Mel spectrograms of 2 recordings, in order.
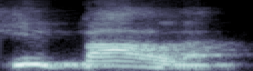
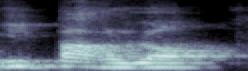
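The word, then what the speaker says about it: parlent: Eu não pronuncio il parlant. E esse é o erro comum que a gente vê os alunos cometendo repetidas vezes. Eles falam il parlant. E eu entendo a confusão, mas agora você sabe que aqui é uma exceção. O ENT, se normalmente ele é pronunciado on, em verbos conjugados ele nunca é. Seja a pessoa que for. E seja o tempo que for, inclusive. Se está no verbo, não pronuncia.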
